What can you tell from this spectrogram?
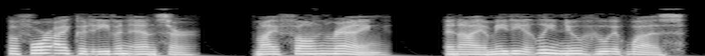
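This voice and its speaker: Woman reading an audiobook in first person, smooth clear voice, steady pace, dry slightly dull audio. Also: sits low, a little fast, no room sound. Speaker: audiobook narrator. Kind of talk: first-person scripted narration.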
